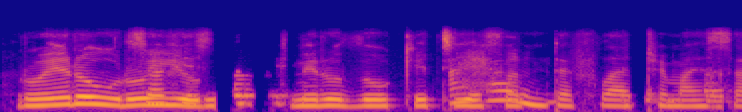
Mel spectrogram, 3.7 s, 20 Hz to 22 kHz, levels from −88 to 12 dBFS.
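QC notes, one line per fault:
1.01–1.18 s and 2.6–3.71 s, speech suppressed in double talk: the voice sinks by about 40 dB, likely the echo canceller ducking it during crosstalk. Sound goes missing rather than being added.
1.15–1.45 s, 3.22–3.27 s and 3.51–3.59 s, echo leak: a delayed copy trails the voice by 372 ms, about 10, 25 and 15 dB below it, likely loudspeaker echo slipping past cancellation. A repeat is added, not removed.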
